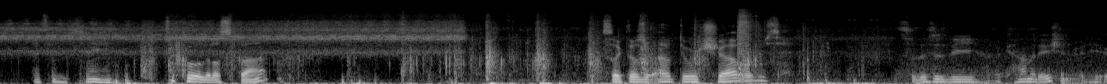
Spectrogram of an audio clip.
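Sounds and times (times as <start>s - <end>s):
high-pitched insect chorus: 0.0s - 11.0s
footsteps on a path: 0.6s - 9.2s.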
